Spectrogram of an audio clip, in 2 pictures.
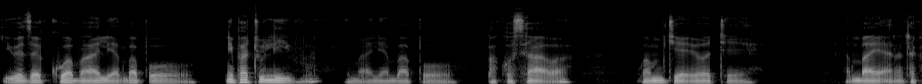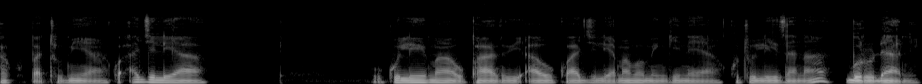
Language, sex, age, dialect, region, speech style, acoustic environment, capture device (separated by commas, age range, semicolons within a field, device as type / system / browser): Swahili, male, 18-24, Kenya - Mombasa, Kenya, relaxed, nature, mobile / Linux / Chrome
